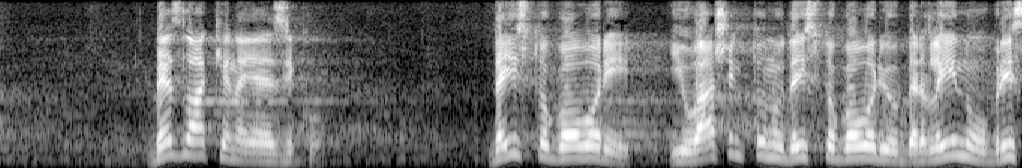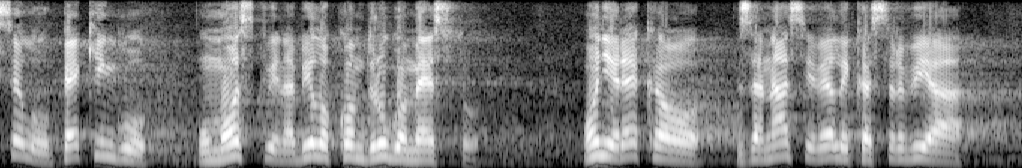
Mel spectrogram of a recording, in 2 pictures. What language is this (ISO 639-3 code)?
srp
